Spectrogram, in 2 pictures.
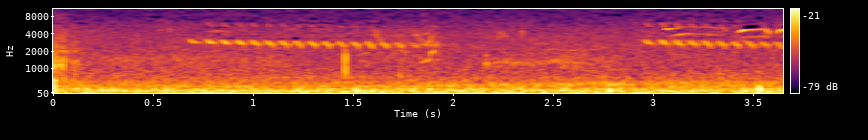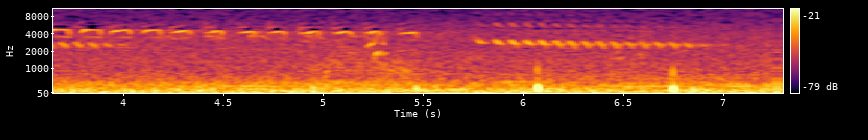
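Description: Faint birdsong: a short, rapid trill repeated about every two to two and a half seconds, with a second, higher trill overlapping it in the middle, over a low steady background hum. Two faint soft knocks come near the end.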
